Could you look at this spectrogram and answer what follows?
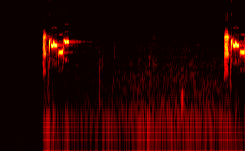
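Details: Sooty-headed bulbul song for luring other bulbuls to answer: two short bubbly whistled phrases, each a quick tumbling run of notes dropping then steadying, separated by two seconds of silence.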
